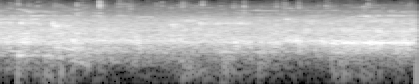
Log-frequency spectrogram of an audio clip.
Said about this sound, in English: Look at this crowd. They've come to their feet. They can feel it. Lob. Rudy Gobert at the rim. Slam dunk. Timeout Thunder. Oh, listen to the crowd.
